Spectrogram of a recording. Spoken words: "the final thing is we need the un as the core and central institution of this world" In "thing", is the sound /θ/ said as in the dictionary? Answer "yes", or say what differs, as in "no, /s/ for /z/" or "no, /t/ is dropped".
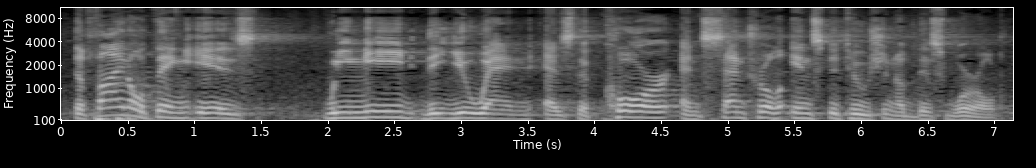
yes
